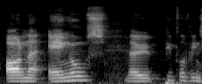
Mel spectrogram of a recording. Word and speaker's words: Engels: say his name, Arne Engels. Now, people have been saying it's Engels, but I've got it under good authority that it's Engels for the player. You don't pronounce the G.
